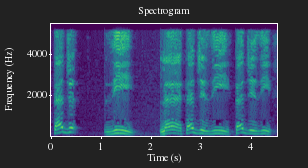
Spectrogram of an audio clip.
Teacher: الانتقال من وسط اللسان الى وسط اللسان مع سقف الحنك الى طرف اللسان مع صفح الثنايا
